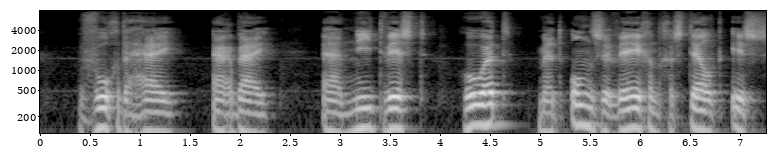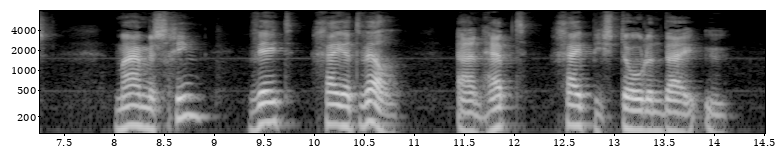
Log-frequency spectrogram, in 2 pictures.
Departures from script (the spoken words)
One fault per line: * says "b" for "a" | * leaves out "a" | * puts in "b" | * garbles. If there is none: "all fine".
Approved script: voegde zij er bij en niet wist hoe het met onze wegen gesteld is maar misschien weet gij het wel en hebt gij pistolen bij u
* says "hij" for "zij"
